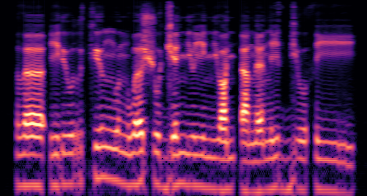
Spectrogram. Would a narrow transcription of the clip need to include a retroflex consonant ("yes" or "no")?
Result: no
